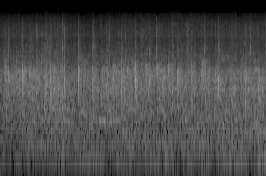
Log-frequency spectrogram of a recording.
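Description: Crowd applauding, with many scattered sharp claps, over a murmur of voices.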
